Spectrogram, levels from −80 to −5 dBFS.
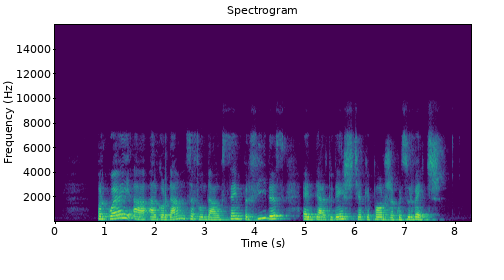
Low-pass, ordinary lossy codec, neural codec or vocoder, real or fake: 7.2 kHz; Opus, 32 kbps; none; real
